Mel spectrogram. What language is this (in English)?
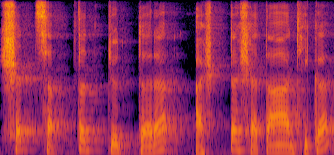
Sanskrit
